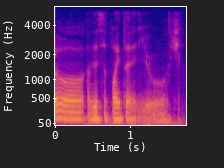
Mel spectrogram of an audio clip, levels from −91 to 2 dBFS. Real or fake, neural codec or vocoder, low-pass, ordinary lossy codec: real; none; 5.4 kHz; AAC, 48 kbps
